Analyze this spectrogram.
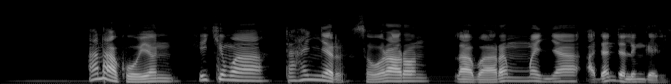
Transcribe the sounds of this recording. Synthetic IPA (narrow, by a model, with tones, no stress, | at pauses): ʔa˦naː˨kʷoː˨jɔ˦nhɪ˦kʲɪ˦maː˨ta˦ɦa˦ɲjɐ˨rsa˨wɾaː˦ɽɔ˦n | laː˨baː˨ɾɐ˦mːɐ˦˨ɲjaː˦ʔa̰˨dɐ˦ndɐ˨lɪ˦ŋɡɐ˨ɾiː˦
